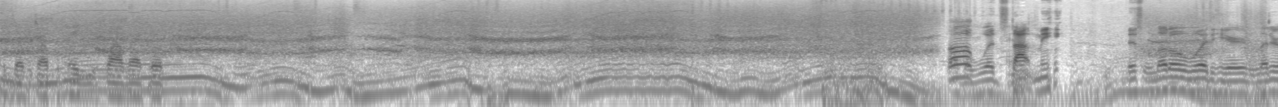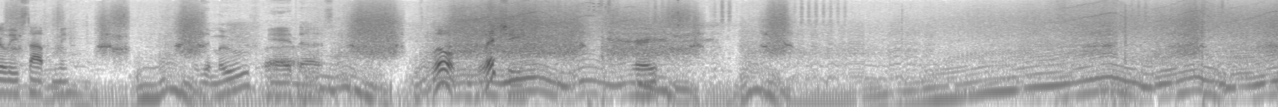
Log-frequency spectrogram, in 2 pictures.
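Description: A car engine revs up and down hard, again and again.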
